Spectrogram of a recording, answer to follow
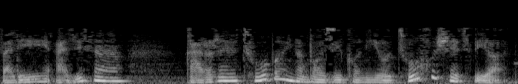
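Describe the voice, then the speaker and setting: A man voicing a kind, gentle mother who speaks with soft, affectionate coaxing in a storybook reading. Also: medium pitch, very animated, natural voice. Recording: dull lo-fi with faint music.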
